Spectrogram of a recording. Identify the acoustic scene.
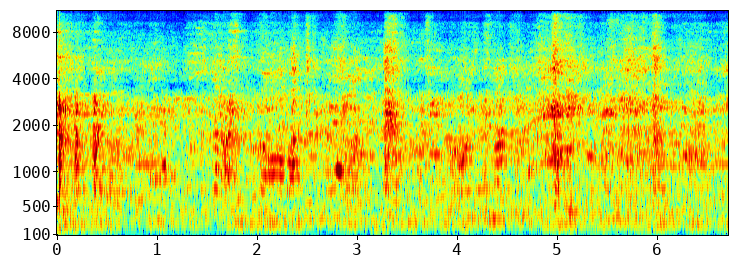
restaurant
